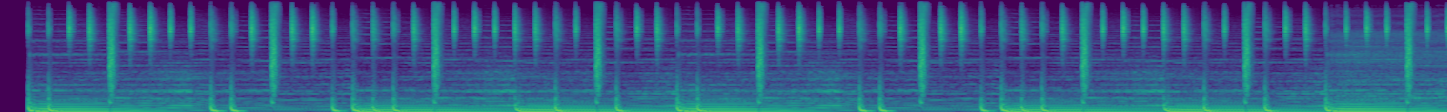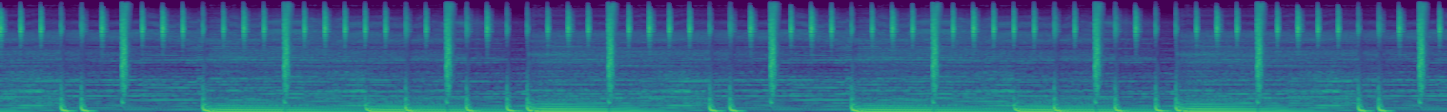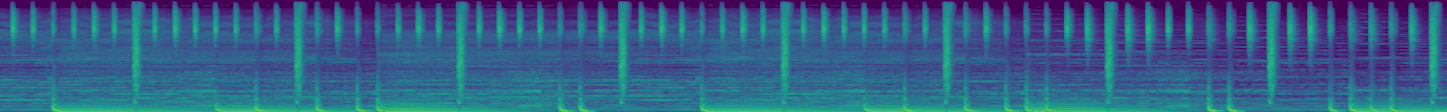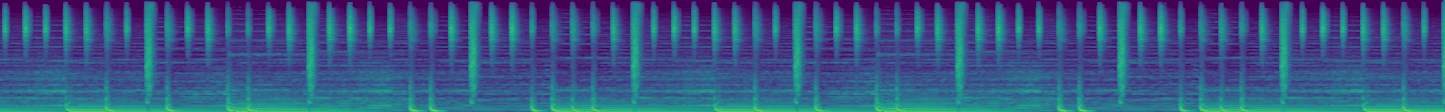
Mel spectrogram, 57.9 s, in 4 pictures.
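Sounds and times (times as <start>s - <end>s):
music beat: 0.3s - 57.8s.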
